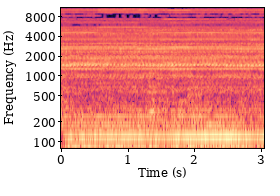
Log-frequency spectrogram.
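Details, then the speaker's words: 2015 Lexus NX200T rear electric parking brake actuator, unplugged and fed 12 V directly, ignition off: steady even motor hum retracting the piston, no grinding; normal release until motor stops. "all right so right now the motor is working and releasing the cylinder releasing the the piston"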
